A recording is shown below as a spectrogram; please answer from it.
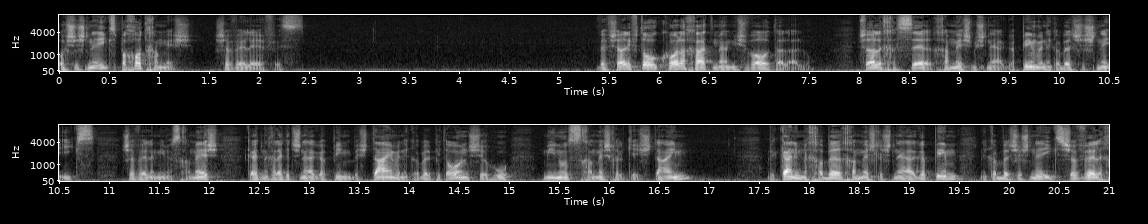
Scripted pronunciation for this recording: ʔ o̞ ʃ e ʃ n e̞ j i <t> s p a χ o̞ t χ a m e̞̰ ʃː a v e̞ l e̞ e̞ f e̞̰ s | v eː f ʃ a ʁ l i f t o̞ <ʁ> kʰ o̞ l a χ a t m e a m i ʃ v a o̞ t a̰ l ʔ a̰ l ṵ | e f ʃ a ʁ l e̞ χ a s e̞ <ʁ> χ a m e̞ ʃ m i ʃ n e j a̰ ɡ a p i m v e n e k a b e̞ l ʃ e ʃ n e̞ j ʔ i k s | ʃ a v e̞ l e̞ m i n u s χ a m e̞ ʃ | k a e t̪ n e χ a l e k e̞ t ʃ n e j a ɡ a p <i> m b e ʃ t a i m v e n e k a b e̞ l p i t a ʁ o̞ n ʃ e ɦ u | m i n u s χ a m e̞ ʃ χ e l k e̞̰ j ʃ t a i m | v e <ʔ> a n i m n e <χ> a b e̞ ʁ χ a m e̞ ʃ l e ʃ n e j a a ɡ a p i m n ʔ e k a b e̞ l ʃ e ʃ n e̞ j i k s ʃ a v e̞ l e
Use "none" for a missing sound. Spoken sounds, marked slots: k, ʁ, ʁ, i, k, χ

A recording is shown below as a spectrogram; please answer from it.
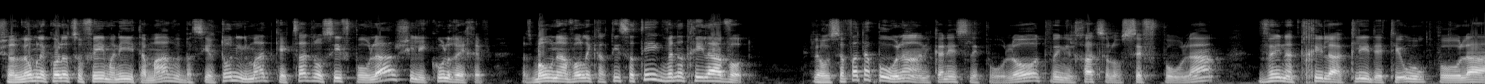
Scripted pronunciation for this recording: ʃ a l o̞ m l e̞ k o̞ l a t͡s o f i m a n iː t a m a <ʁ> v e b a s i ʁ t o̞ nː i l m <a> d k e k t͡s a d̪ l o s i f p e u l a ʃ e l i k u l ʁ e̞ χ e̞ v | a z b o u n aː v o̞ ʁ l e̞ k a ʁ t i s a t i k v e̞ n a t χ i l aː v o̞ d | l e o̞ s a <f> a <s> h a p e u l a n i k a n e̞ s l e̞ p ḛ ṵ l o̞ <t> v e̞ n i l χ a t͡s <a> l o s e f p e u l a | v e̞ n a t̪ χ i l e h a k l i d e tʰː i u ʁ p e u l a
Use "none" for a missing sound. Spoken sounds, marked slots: ʁ, a, f, t, t, a

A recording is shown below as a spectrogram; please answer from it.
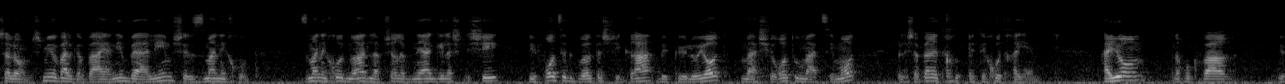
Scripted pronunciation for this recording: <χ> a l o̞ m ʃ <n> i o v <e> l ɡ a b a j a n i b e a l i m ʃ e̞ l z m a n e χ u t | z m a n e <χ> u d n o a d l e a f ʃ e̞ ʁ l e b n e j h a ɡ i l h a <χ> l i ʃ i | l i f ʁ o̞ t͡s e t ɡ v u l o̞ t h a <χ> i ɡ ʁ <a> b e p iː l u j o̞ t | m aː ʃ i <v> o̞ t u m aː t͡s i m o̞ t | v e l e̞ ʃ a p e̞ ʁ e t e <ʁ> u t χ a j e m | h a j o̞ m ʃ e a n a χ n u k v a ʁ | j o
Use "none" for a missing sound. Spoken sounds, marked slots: ʃ, m, a, χ, ʃ, ʃ, a, ʁ, χ

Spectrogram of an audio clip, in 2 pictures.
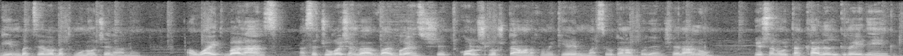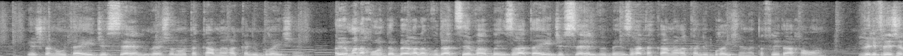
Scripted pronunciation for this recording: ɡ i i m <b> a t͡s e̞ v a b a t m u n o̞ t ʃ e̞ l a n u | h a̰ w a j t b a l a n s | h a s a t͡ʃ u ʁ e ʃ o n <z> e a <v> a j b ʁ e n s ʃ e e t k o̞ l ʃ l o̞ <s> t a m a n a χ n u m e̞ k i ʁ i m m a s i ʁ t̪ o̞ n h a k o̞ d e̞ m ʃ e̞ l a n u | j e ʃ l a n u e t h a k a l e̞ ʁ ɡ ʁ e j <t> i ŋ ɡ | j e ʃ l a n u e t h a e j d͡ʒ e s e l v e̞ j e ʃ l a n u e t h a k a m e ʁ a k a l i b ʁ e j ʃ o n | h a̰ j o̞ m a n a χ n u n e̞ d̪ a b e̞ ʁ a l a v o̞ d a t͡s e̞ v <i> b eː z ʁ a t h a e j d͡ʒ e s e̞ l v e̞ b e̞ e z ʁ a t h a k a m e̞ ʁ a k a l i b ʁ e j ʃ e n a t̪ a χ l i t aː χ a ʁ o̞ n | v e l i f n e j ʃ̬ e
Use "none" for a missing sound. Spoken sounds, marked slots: b, v, v, ʃ, d, a

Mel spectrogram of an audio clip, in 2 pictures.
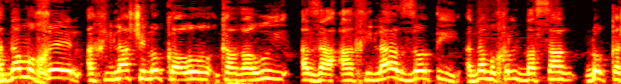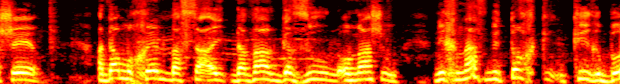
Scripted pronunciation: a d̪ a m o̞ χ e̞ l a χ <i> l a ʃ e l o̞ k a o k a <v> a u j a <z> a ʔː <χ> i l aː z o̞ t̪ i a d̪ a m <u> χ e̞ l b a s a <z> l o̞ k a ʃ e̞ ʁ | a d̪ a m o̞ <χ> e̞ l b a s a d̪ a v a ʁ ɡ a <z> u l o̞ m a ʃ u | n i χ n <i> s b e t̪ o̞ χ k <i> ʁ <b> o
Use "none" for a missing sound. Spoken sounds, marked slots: i, ʁ, z, χ, o, ʁ, χ, z, a, i, b

